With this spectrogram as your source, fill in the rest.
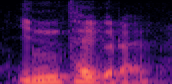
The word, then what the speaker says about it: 인테그랄: 뭐라고 읽냐면 인테그랄이라고 읽으시면 돼. 오케이? 실제로 인테그랄이라고 읽는 거야. 인테그랄.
